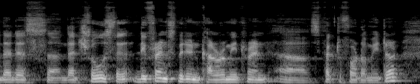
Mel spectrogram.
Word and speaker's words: colorimeter: This is colorimeter. Keep in mind that never pronounce the instrument name as calorimeter. It's a different instrument used to measure specific heat in physics.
